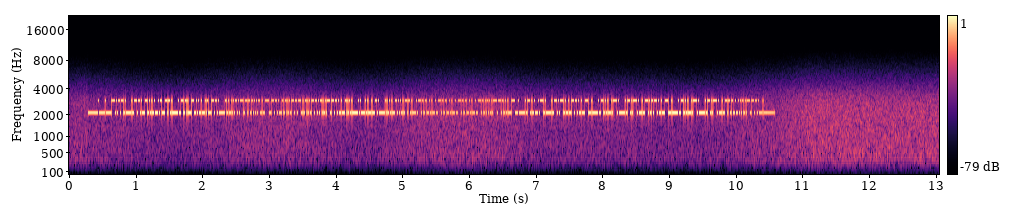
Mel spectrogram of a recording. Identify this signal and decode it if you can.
RTTY (75 baud, 850 Hz shift), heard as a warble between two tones, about 2550 Hz centre, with radio static. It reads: AGN? AGN? PSE RPT UR NR DE 4X7FUF K CQ CQ CQ DE 9A3AEQ 9A3AEQ 9A3AEQ PSE K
